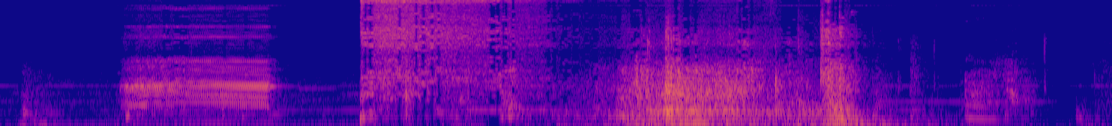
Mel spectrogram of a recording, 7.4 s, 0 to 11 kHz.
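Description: Inside an EN57 electric train carriage: a pitched signal tone lasting about a second, then a few seconds of loud hissing and rumbling noise with several sharp knocks, fading away near the end.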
